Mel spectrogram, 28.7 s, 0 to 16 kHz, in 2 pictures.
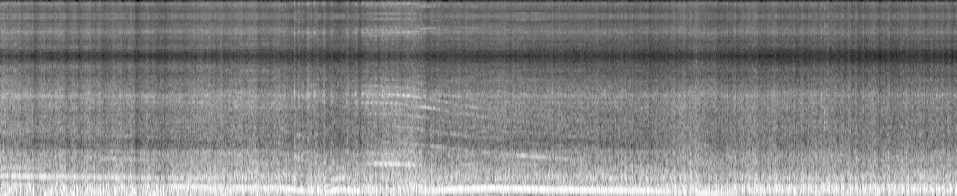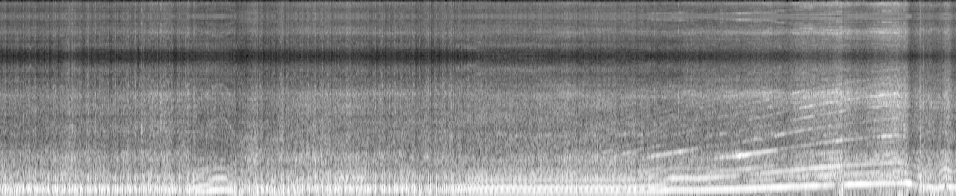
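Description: Onboard sound of a Suzuki GSX750 motorcycle's four-cylinder engine under way, its revs holding, dropping and rising with throttle and gear changes, and climbing through several rising steps in the last few seconds as it accelerates. A steady rush of wind and road noise runs underneath.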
